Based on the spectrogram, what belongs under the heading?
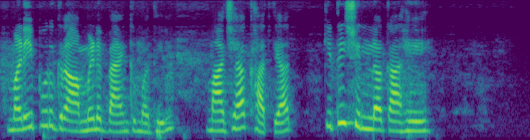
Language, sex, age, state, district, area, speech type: Marathi, female, 30-45, Maharashtra, Mumbai Suburban, urban, read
